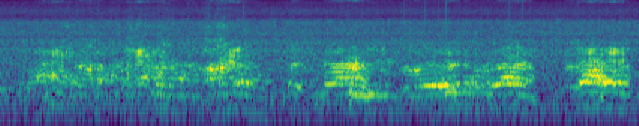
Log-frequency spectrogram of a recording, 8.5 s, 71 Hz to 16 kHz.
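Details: Hungry brown bear cubs at Brooks Falls, calling on June 24, 2022 while an adult bear catches a fish; repeated wavering, moaning cries in bursts about every second over a constant roar of rushing water.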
